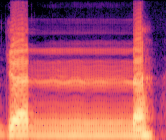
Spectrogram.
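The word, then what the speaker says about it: جنة: Kemudian pada lafal jannah, maka di sini nun tasdidnya kita namakan dengan bacaan gunnah. Cara membacanya adalah suara nunnya ditahan dulu, ya. Jannah, tidak langsung jannah.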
